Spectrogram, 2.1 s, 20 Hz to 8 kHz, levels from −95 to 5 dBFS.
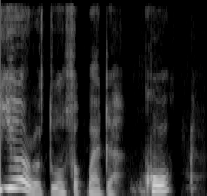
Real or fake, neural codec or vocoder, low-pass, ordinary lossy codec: fake; codec, 16 kHz, 4 kbps, FunCodec, trained on Chinese and English, 50 frames a second; none; none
